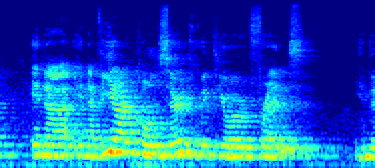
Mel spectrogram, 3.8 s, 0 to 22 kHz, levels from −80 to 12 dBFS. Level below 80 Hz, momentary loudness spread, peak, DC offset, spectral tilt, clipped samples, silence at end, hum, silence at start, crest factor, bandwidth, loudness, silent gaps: -50 dBFS; 12 LU; -6 dBFS; under 0.1%; -6 dB/octave; under 0.1%; 0 s; none; 0 s; 18 dB; 19.5 kHz; -23 LUFS; none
